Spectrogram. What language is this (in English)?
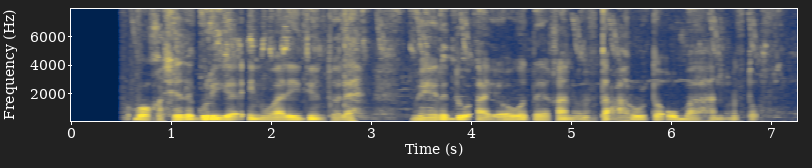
Somali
